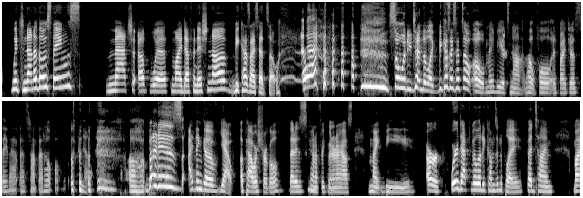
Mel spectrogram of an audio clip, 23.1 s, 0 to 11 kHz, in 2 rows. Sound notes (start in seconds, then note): 5.6 laughs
